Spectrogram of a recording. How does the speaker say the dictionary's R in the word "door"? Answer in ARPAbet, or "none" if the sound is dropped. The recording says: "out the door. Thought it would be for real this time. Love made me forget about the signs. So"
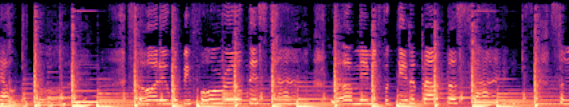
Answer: R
